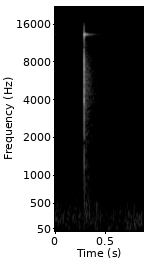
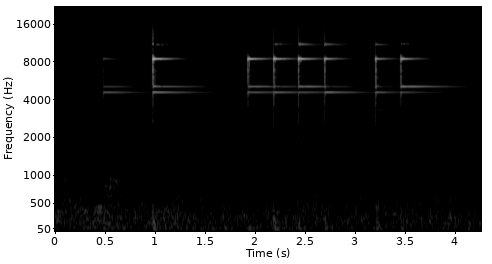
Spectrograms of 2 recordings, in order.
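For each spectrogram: First: One very high, bright tick that dies almost at once: a hard non-gold metal with a short, clipped ping. Second: Eight light taps give a gold coin a clear, high ping that keeps ringing, as a genuine coin should.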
